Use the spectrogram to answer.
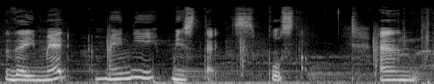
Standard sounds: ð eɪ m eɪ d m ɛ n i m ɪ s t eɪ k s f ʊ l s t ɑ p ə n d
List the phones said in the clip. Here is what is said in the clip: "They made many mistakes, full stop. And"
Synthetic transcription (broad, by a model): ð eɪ m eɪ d m ɛ n i m ɪ s t eɪ k s p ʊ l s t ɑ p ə n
